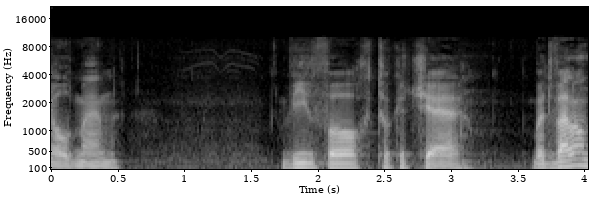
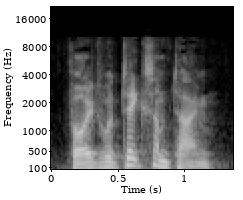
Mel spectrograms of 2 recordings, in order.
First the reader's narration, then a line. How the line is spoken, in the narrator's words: said Villefort impatiently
